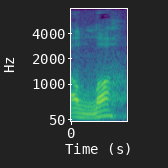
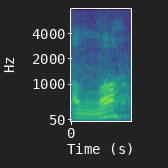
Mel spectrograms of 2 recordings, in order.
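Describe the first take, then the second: Both takes have the same delivery.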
